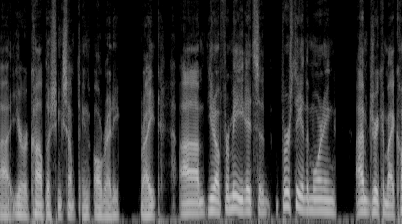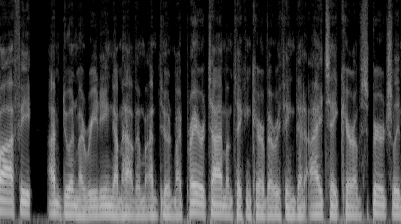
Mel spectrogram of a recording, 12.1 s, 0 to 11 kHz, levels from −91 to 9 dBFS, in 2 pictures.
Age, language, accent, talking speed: 60-79, English, American, 220 wpm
